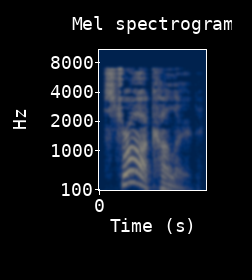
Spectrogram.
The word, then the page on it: straw-colored: British English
